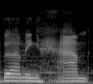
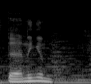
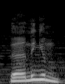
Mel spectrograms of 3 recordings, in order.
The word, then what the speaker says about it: Birmingham: So, in in the British accent also, you don't, it's not like Birmingham, Alabama. It's Birmingham. Birmingham. You don't say the You don't say the H.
